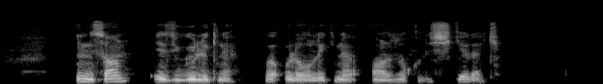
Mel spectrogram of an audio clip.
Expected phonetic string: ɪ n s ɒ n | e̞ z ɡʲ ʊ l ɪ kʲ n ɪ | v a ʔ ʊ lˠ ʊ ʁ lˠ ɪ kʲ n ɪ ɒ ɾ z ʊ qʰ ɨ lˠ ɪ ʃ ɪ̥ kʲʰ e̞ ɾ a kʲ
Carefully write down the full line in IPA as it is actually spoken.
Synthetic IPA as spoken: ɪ n s ɒ n | e̞ z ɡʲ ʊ l ɪ kʲ n ɪ | v a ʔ ʊ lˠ ʊ ʁ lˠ ɪ kʲ n ɪ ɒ ɾ z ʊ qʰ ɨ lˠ ɪ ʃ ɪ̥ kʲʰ e̞ ɾ a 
